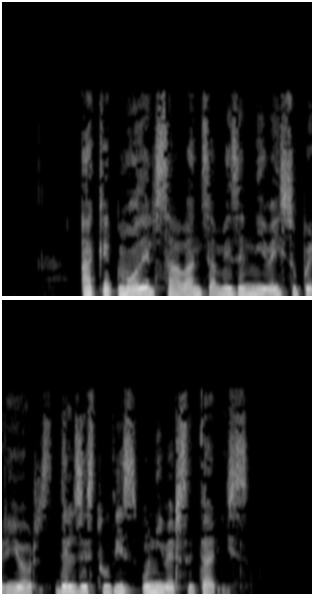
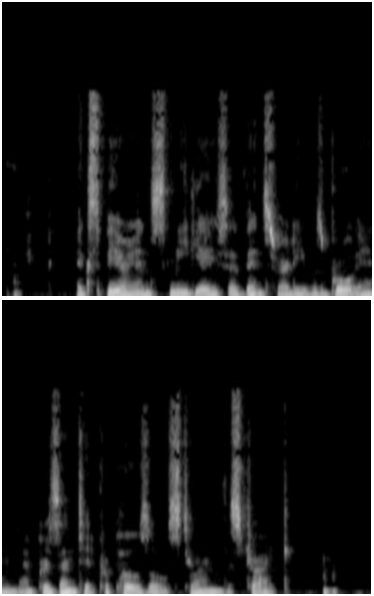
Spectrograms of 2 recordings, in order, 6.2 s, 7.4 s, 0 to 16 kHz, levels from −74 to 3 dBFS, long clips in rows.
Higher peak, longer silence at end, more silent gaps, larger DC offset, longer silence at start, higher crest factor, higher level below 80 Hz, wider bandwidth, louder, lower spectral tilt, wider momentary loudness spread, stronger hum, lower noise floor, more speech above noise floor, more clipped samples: about the same, -4 dBFS vs -6 dBFS; first, 0.7 s vs 0.35 s; neither; neither; first, 0.8 s vs 0.1 s; about the same, 16 dB vs 18 dB; second, -74 dBFS vs -46 dBFS; about the same, 11.5 kHz vs 11.5 kHz; about the same, -20 LUFS vs -22 LUFS; second, -4 dB/octave vs -5.5 dB/octave; second, 8 LU vs 12 LU; neither; first, -76 dBFS vs -60 dBFS; first, 56 dB vs 38 dB; neither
